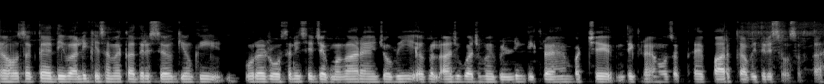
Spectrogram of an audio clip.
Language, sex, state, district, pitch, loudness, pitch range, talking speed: Hindi, male, Uttar Pradesh, Gorakhpur, 125 Hz, -18 LUFS, 125-130 Hz, 305 wpm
